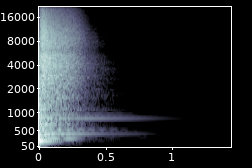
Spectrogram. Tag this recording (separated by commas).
Percussion, Music, Musical instrument, Drum, Snare drum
